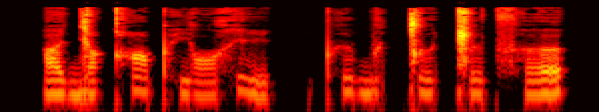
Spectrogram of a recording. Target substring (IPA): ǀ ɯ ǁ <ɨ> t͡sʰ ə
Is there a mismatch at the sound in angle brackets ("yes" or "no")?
no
